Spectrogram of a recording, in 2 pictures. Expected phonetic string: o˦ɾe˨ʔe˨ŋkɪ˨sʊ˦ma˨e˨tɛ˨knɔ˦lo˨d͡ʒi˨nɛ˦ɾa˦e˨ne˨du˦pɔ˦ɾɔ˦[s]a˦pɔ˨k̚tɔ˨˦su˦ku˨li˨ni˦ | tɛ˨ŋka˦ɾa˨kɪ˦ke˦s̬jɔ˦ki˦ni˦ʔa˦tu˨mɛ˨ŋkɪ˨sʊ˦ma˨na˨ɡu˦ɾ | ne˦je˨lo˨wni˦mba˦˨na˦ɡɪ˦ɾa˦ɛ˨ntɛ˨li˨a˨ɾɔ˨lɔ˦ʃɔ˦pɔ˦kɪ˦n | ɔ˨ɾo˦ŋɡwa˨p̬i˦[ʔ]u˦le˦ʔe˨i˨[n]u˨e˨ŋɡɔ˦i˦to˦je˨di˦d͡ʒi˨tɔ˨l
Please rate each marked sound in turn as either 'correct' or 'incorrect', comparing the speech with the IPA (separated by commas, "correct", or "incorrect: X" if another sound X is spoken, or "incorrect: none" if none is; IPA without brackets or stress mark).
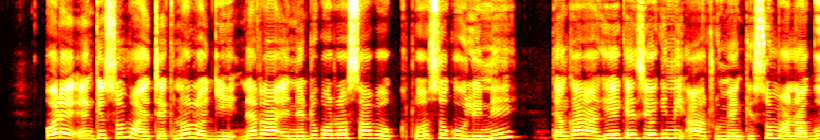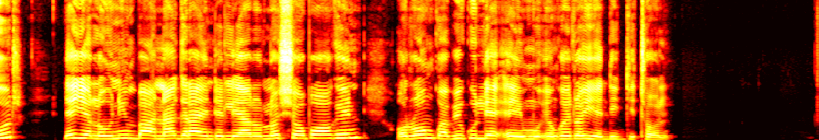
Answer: correct, incorrect: k, incorrect: m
